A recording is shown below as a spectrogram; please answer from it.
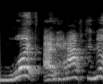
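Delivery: ordinary delivery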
